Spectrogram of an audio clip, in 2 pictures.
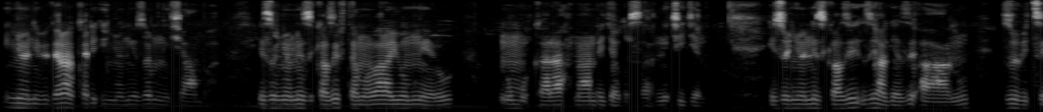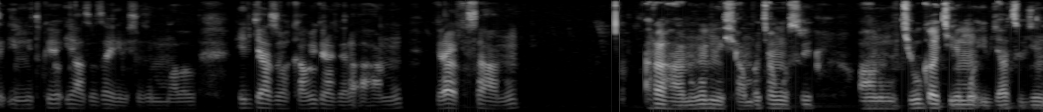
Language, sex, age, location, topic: Kinyarwanda, male, 18-24, Nyagatare, agriculture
